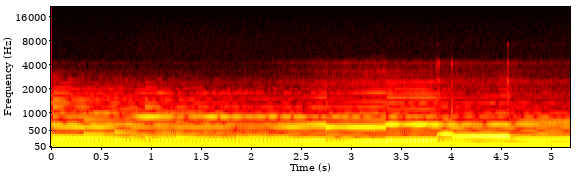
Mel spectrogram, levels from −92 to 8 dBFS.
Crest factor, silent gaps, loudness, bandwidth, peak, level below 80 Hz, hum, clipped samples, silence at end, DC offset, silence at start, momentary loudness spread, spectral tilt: 12 dB; none; -15 LUFS; 2.7 kHz; -2 dBFS; -52 dBFS; 50 Hz at -20 dBFS; under 0.1%; 0 s; under 0.1%; 0 s; 3 LU; -13 dB/octave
